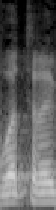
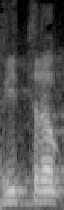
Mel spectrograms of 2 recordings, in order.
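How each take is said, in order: First: The first vowel is a. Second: The first vowel is i.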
